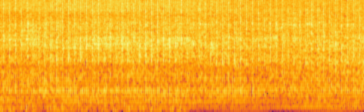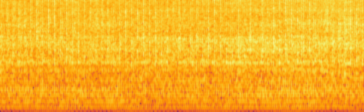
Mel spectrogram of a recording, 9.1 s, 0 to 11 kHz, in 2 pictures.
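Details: Audi A4 2.5 TDI diesel at idle, glow plugs replaced, injectors OK: steady ticking clatter with faint constant whir, heard on driver's side; source unclear, owner suspects accessory belt but unsure.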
